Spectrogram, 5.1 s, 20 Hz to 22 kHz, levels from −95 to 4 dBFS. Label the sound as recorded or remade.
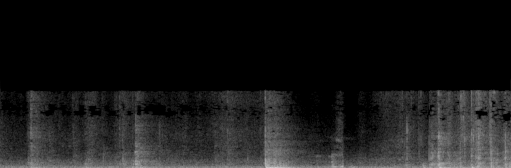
recorded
